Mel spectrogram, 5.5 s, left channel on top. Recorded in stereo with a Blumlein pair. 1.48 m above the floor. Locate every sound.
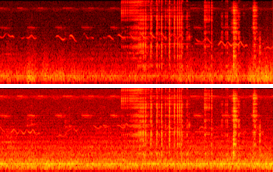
0.0 s an insect: 55° right
2.4 s a squeak: 20° right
